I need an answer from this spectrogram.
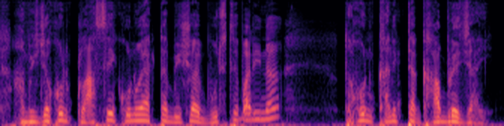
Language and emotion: Bengali, fearful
